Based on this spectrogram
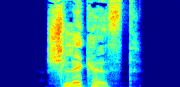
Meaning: second-person singular subjunctive I of schlecken
- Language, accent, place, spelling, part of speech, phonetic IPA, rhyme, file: German, Germany, Berlin, schleckest, verb, [ˈʃlɛkəst], -ɛkəst, De-schleckest.ogg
